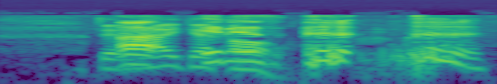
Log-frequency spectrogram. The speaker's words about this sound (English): I'm curious. Did you get a diagnosis for your cough?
